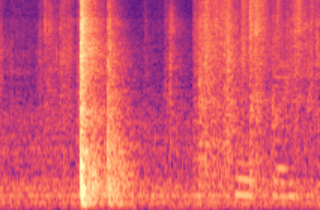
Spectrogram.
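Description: A bagged plastic gummy-bear mold tossed aside, landing with one sharp knock about half a second in, followed by a faint rustle of plastic packaging and cardboard as the next item is dug out of the box.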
